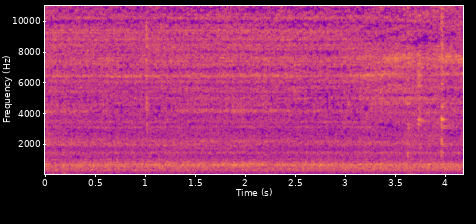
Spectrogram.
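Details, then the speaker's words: 1948 Major 236 pressurized lantern, bought disassembled, pumped then pressure raised further: steady even hiss with no sputtering or surging; normal burner hiss. "man I love the sound of this thing you hear that steady little what you call it Funk to it love it"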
